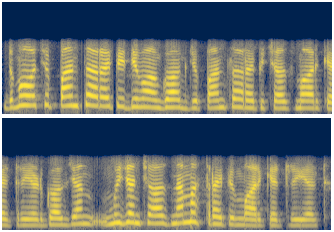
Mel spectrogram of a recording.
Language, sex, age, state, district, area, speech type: Kashmiri, female, 30-45, Jammu and Kashmir, Bandipora, rural, conversation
